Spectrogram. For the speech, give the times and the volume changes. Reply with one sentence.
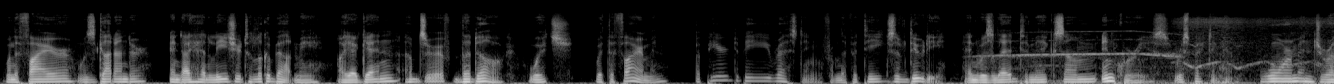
The speech can be heard from 0.1 to 13.3 s, getting quieter then louder.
